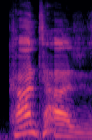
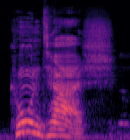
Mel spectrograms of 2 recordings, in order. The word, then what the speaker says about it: Countach: all right let's let's put up a couple cantatas huh 1990 these are too loose - loose ones these are pretty sweet Countach yeah said it wrong Countach Hot Wheels Countach 1990 somebody opened me out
